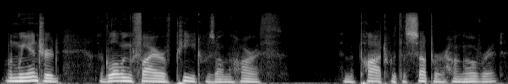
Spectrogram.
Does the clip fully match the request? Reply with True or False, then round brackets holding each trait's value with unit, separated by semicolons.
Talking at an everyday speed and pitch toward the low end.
False (250 wpm; 130 Hz)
